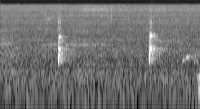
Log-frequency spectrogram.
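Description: Turkey hens giving two short, sharp calls, each rising quickly in pitch, about a second apart.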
